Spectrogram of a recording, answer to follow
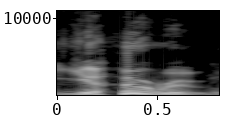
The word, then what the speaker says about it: Uhuru: Uhuru. Yes, sir. All right, I love it. So Braden's here with us, and we're going to go one-on-one and get to know a little bit about Mr. Uhuru today.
